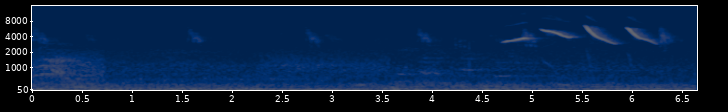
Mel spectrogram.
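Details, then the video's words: Tico-tico, the rufous-collared sparrow, with a warm-up song for kept birds: a few soft, spaced chirps, then near the end a rising whistle followed by three loud downslurred whistled notes. "CANTO DO TICO TICO MELHOR ESQUENTA DE TICO TICO PRA FOGUEAR ESQUENTAR SEU TICO TICO"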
